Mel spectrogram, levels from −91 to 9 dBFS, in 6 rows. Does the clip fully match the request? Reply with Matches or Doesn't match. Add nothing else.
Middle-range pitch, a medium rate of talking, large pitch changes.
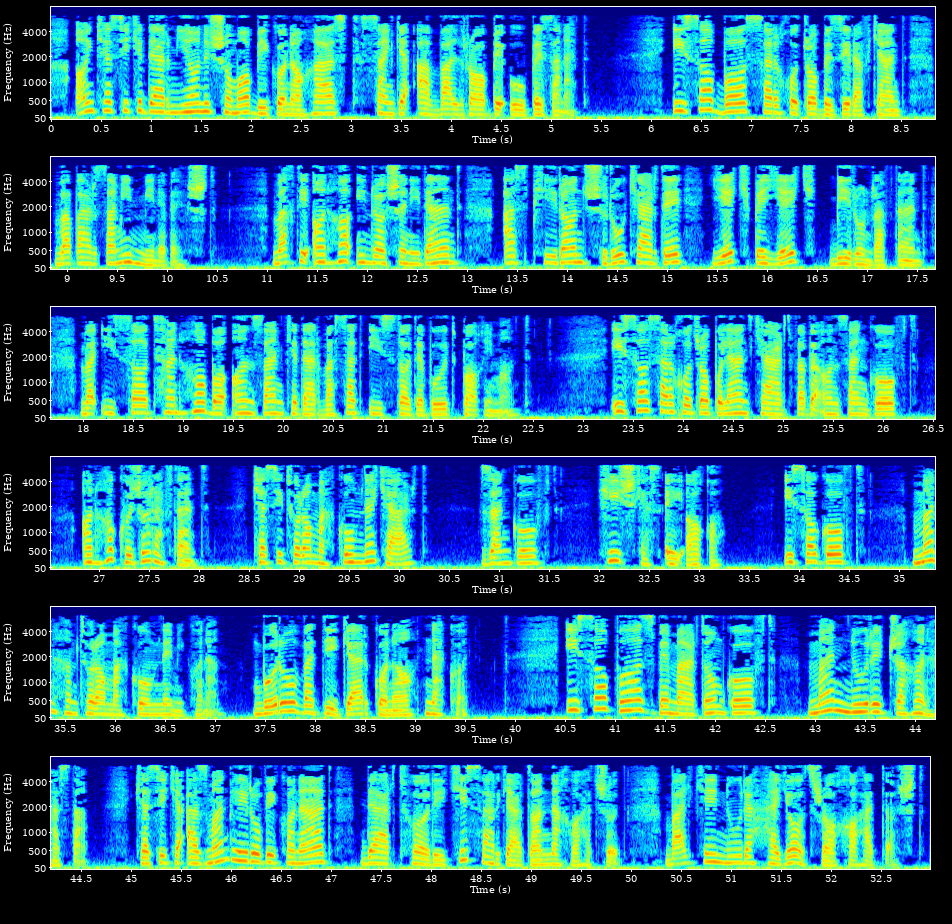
Matches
